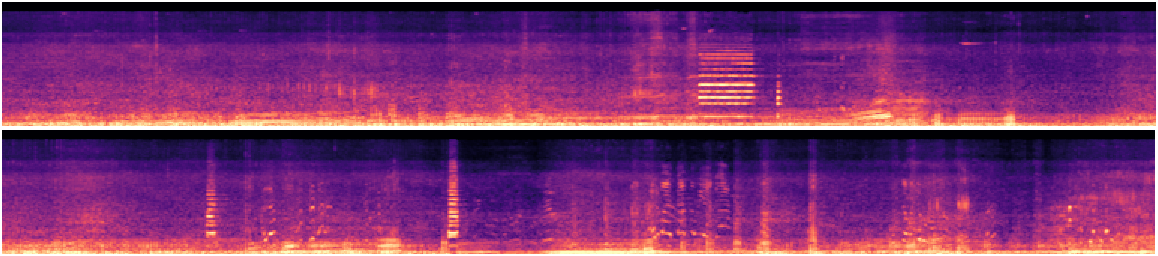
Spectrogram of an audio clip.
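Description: A group of scooters and small motorcycles riding past at low speed, engines running steadily. A horn toots once for about a second about ten seconds in, and a few shorter horn beeps follow in the second half.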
